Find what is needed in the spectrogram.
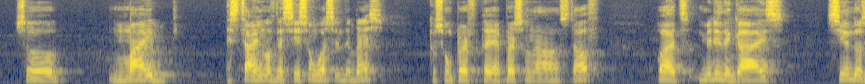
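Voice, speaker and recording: A man's fairly high-pitched, dark and mellow voice with a Spanish accent, monotone with flat intonation, at a fairly slow pace. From Ecuador. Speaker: indoor soccer player. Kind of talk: halftime interview.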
